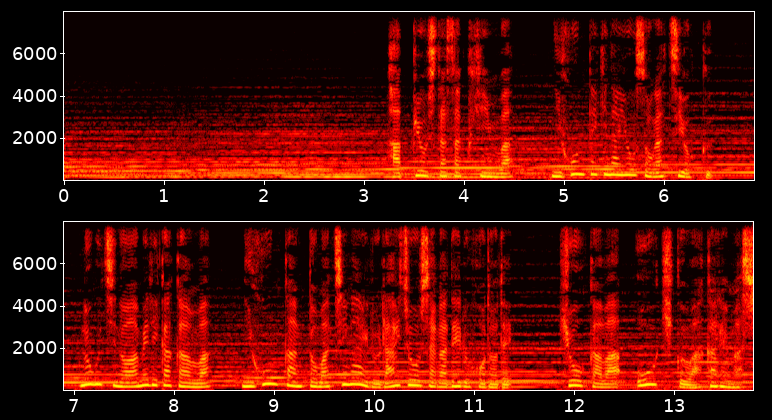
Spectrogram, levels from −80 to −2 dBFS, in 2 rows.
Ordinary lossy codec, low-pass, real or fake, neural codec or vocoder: none; none; real; none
